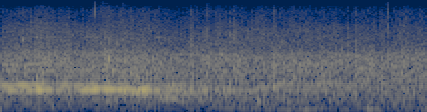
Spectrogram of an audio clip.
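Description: An audience claps steadily, a dense, even wash of many hands applauding at a constant moderate volume for the whole stretch, with no talking over it.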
